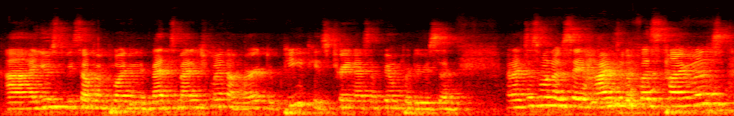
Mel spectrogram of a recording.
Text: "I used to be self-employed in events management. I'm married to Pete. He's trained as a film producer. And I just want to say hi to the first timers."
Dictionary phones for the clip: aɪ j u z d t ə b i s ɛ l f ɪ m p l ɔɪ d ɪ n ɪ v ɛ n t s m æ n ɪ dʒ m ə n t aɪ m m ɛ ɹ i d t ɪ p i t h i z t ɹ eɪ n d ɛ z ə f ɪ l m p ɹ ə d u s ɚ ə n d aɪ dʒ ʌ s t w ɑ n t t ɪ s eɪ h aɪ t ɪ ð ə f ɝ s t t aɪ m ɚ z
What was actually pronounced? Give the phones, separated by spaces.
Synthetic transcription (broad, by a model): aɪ j u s t ə b i s ɛ l f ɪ m p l ɔɪ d ɪ n ɪ v ɛ n t s m æ n ɪ dʒ m ə n t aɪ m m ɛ ɹ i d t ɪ p i t h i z t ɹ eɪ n ɛ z ə f ɪ l m p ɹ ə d u s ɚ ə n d aɪ dʒ ʌ s t w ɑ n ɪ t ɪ s eɪ h aɪ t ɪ ð ə f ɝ s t t aɪ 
